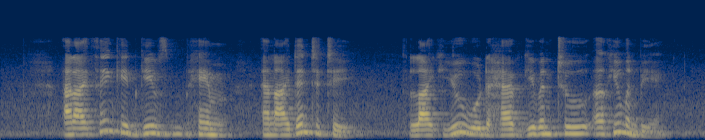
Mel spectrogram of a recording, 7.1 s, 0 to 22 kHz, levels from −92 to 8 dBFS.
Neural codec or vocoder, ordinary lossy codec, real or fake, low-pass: none; none; real; 7.2 kHz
